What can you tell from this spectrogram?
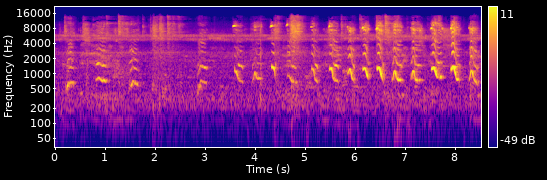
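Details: An eight-week-old female Basset Hound puppy, in a crate for the first time, gives high, wavering yelps and whines that speed up into a rapid string.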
